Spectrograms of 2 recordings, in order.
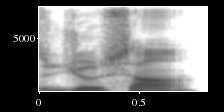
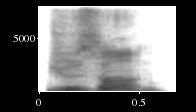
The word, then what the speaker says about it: Jusant: that he's reviewing for us called, I've been pronouncing it wrong, but it's Jusant. Yeah. Jusant.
